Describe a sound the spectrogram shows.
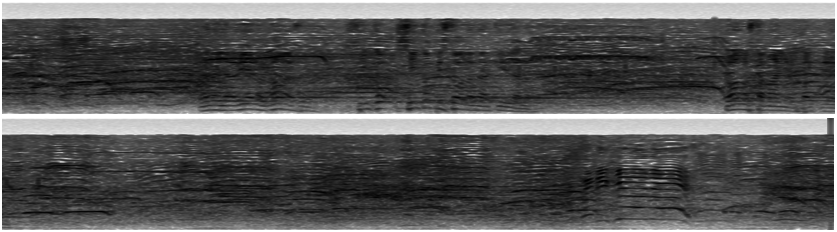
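A rock band plays loudly through a sound system in a large echoing hall.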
